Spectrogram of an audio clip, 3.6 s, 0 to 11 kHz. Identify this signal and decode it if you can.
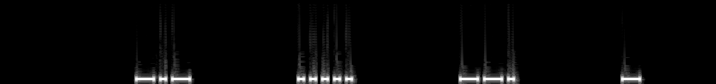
Morse code, heard as a keyed tone, about 40 wpm, spaced as for 14 wpm, 700 Hz. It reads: K5GT
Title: USA Call Signs - 6x Character Spacing - 40wpm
